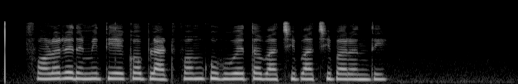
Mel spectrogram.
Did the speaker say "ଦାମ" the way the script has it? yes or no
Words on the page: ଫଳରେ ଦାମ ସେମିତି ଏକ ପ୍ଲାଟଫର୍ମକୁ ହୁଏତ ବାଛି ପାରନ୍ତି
no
